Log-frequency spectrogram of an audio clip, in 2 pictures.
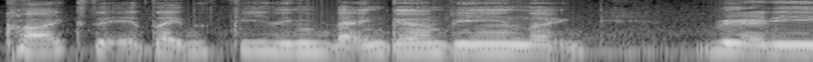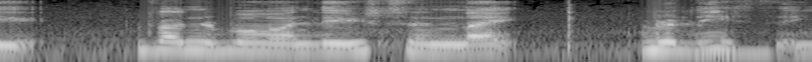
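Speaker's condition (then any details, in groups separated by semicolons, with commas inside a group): Cerebral palsy; cerebral palsy, brain trauma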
